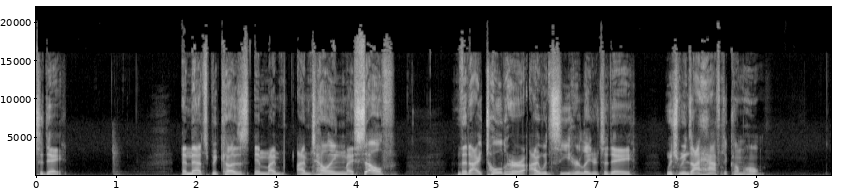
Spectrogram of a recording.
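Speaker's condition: Cleft palate; congenital cleft palate

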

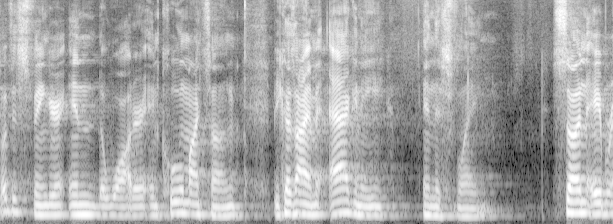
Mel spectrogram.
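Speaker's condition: No condition

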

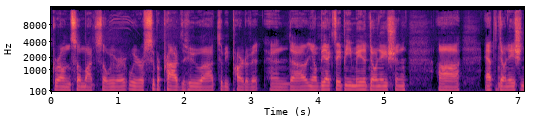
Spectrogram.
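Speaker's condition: Cleft palate; congenital cleft palate

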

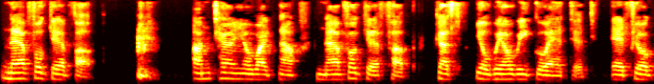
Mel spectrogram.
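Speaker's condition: Cerebral palsy; speech affected

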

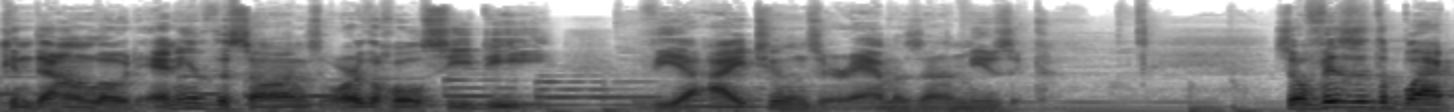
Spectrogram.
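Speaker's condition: No condition

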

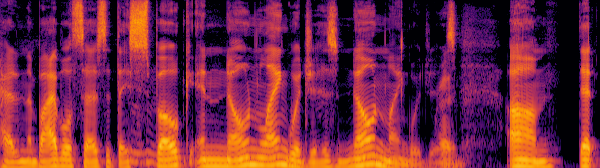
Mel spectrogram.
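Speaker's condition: No condition

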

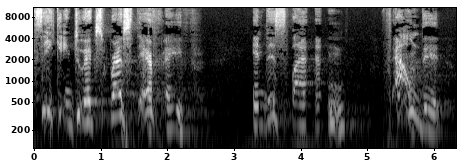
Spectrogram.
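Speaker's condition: Vocal dysphonia; vocal dysphonia diagnosed, has taken away ability to sing; noticeably sultry voice, not painful, lost singing ability, still able to speak

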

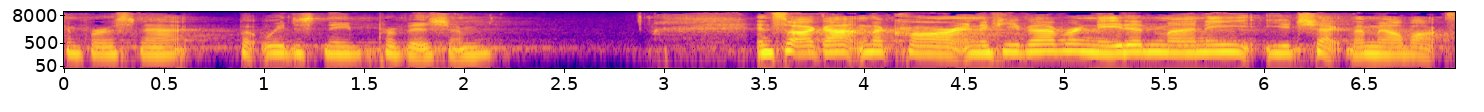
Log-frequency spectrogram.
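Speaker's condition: Cleft lip and palate, severe

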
